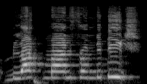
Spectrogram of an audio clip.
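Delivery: lightly put-on Jamaican lilt; mock Jamaican accent. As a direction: tease with an imitated island accent.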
